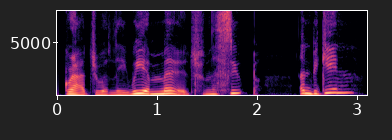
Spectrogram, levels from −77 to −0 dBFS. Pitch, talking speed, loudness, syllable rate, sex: 230 Hz, 155 wpm, -17 LUFS, 5.4 syllables/s, female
